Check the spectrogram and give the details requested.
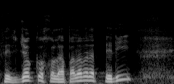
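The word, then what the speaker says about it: פרי: Bueno, en hebreo fruto se dice peri. Peri.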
